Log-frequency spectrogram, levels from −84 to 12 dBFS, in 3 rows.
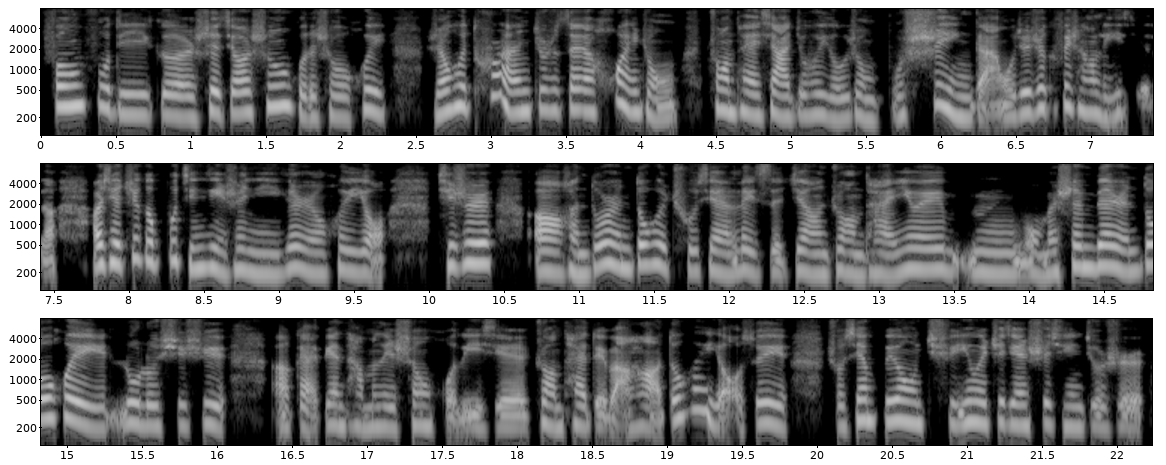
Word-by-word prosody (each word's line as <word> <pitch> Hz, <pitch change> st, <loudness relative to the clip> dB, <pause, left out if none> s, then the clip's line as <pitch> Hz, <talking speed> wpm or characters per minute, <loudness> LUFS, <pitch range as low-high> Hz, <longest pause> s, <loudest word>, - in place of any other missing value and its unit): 丰 290 Hz, +1 st, +5 dB
富 295 Hz, -3 st, -2 dB
的 230 Hz, -, -5 dB
一 220 Hz, -1 st, -1 dB
个 210 Hz, -2 st, +1 dB
社 240 Hz, +5 st, +2 dB
交 235 Hz, +1 st, +2 dB
生 290 Hz, +4 st, +2 dB
活 215 Hz, -, -3 dB
的 200 Hz, -, -4 dB
时 210 Hz, -, -6 dB
候， 200 Hz, -1 st, -3 dB
会 245 Hz, +1 st, -1 dB, 0.3 s
人 235 Hz, +3 st, +2 dB
会 290 Hz, -, +5 dB
突 420 Hz, -, -4 dB
然 240 Hz, -6 st, +4 dB
就 260 Hz, +1 st, -4 dB
是 255 Hz, -, -4 dB
在 255 Hz, -1 st, +3 dB
换 300 Hz, +2 st, +2 dB
一 -, -, 0 dB
种 100 Hz, -, -3 dB, 0.2 s
状 255 Hz, -2 st, +1 dB
态 230 Hz, -2 st, +1 dB
下， 205 Hz, 0 st, +4 dB
就 215 Hz, +1 st, -7 dB
会 220 Hz, 0 st, -3 dB
有 190 Hz, -1 st, -4 dB
一 -, -, -6 dB
种 200 Hz, -3 st, -5 dB
不 205 Hz, -, -8 dB
适 305 Hz, +7 st, +3 dB
应 210 Hz, -7 st, 0 dB
感， -, -, +1 dB
我 -, -, -3 dB
觉 235 Hz, -, +2 dB
得 235 Hz, -, +2 dB
这 270 Hz, -, +1 dB
可 260 Hz, -, -19 dB
非 295 Hz, -, 0 dB
常 240 Hz, -3 st, -2 dB
理 205 Hz, +3 st, -6 dB
解 235 Hz, -, -19 dB
的。 -, -, -1 dB, 0.2 s
而 250 Hz, -, +6 dB
且 270 Hz, -1 st, +5 dB
这 320 Hz, +5 st, -2 dB
个 280 Hz, -, +4 dB
不 295 Hz, +2 st, -3 dB
仅 235 Hz, -5 st, -1 dB
仅 230 Hz, -4 st, 0 dB
是 225 Hz, +3 st, -2 dB
你 190 Hz, -2 st, -3 dB
一 -, -, -6 dB
个 235 Hz, +4 st, 0 dB
人 200 Hz, -3 st, -3 dB
会 210 Hz, +1 st, -4 dB
有， 190 Hz, -3 st, 0 dB, 0.3 s
其 250 Hz, -, -1 dB
实， 270 Hz, +1 st, +5 dB, 0.3 s
呃， 210 Hz, -1 st, +6 dB
很 195 Hz, -1 st, -2 dB
多 255 Hz, +6 st, +3 dB
人 240 Hz, -4 st, 0 dB
都 255 Hz, -, +3 dB
会 260 Hz, -2 st, 0 dB
出 210 Hz, -, -6 dB
现 205 Hz, -2 st, -1 dB
类 215 Hz, -2 st, -2 dB
似 185 Hz, -, -5 dB
的 -, -, -9 dB
这 215 Hz, -, -3 dB
样 190 Hz, -2 st, -1 dB
状 195 Hz, -2 st, -3 dB
态。 185 Hz, 0 st, -1 dB
因 220 Hz, +3 st, -1 dB
为， 225 Hz, 0 st, +2 dB, 0.2 s
嗯， 195 Hz, +3 st, -3 dB
我 270 Hz, -, -2 dB
们 190 Hz, +1 st, -3 dB
身 240 Hz, +3 st, +1 dB
边 250 Hz, 0 st, +5 dB
人 210 Hz, -2 st, -1 dB
都 260 Hz, +1 st, +6 dB
会 235 Hz, -8 st, +4 dB
陆 240 Hz, -2 st, -1 dB
陆 210 Hz, -1 st, -2 dB
续 215 Hz, +1 st, 0 dB
续， 210 Hz, 0 st, -2 dB, 0.3 s
呃， -, -, 0 dB
改 -, -, -1 dB
变 220 Hz, -1 st, -1 dB
他 205 Hz, -1 st, -6 dB
们 200 Hz, +1 st, -6 dB
的 200 Hz, -, -2 dB
生 210 Hz, +2 st, -3 dB
活 -, -, -6 dB
的 -, -, -5 dB
一 100 Hz, -, -2 dB
些 100 Hz, +1 st, -1 dB
状 210 Hz, -, -1 dB
态， 210 Hz, +1 st, -1 dB
对 -, -, -1 dB
吧 -, -, +3 dB
哈， 200 Hz, 0 st, +2 dB
都 265 Hz, +2 st, 0 dB
会 365 Hz, 0 st, -2 dB
有。 -, -, -1 dB
所 230 Hz, -, -1 dB
以 215 Hz, -4 st, +2 dB, 0.2 s
首 205 Hz, -, -9 dB
先 255 Hz, +4 st, +2 dB
不 245 Hz, 0 st, -2 dB
用 245 Hz, -2 st, +4 dB
去， 225 Hz, 0 st, -4 dB
因 240 Hz, -, +1 dB
为 235 Hz, -, +2 dB
这 240 Hz, +1 st, -2 dB
件 220 Hz, -2 st, +1 dB
事 230 Hz, +1 st, -1 dB
情 205 Hz, -2 st, -5 dB
就 210 Hz, -, -7 dB
是 -, -, -3 dB
225 Hz, 335 characters per minute, -21 LUFS, 205-250 Hz, 0.3 s, 而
